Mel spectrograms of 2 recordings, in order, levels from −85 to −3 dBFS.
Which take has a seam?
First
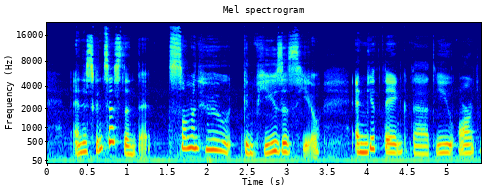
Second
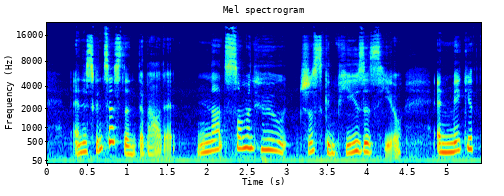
first; 4 cuts; at 1.1 s, 1.5 s, 2.4 s, 4.0 s

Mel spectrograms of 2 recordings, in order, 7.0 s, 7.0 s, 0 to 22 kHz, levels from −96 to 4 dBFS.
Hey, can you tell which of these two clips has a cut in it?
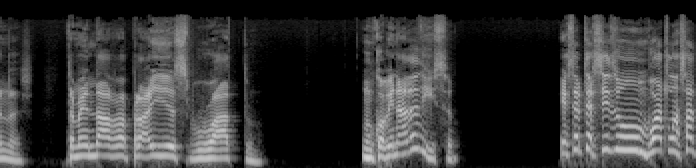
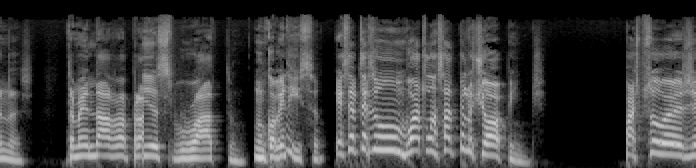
second; 5 cuts; at 1.4 s, 2.5 s, 2.9 s, 3.3 s, 3.7 s

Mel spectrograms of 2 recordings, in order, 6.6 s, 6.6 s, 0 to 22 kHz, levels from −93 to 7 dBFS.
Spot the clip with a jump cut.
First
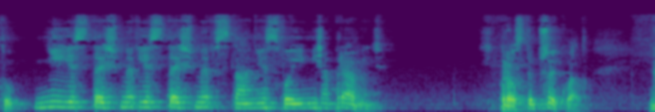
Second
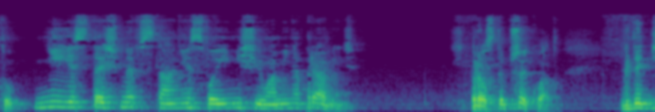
first; 2 cuts; at 1.4 s, 3.2 s

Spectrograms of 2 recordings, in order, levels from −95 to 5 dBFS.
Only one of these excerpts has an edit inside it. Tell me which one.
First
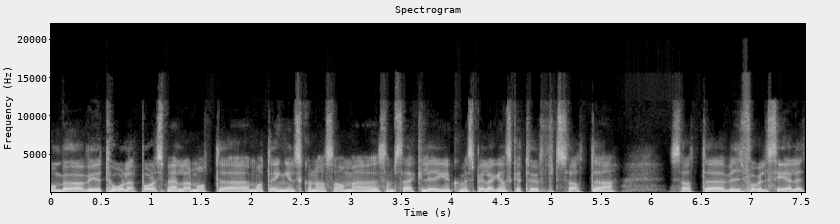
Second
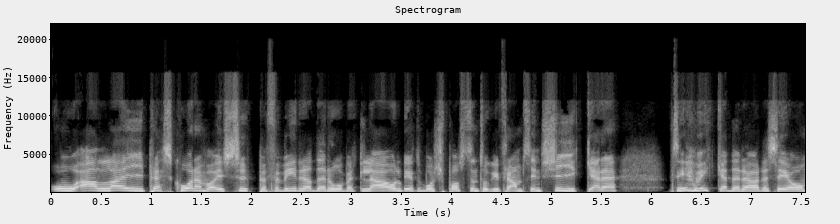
second; 2 cuts; at 3.5 s, 6.2 s

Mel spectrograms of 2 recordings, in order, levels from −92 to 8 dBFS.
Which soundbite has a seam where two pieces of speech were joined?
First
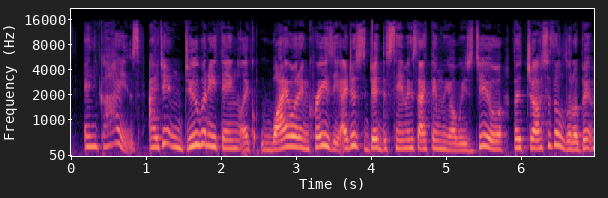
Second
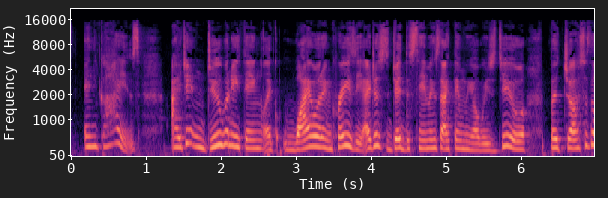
first; 2 cuts; at 1.0 s, 5.8 s

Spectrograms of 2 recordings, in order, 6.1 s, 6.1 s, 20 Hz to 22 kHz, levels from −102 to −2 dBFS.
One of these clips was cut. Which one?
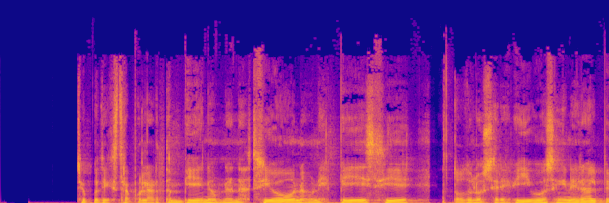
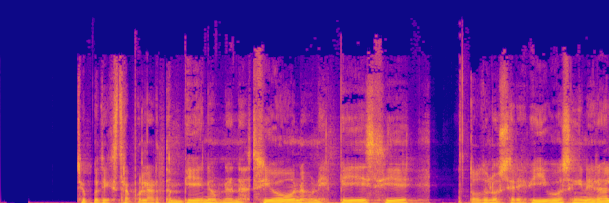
first; 1 cut; at 4.4 s

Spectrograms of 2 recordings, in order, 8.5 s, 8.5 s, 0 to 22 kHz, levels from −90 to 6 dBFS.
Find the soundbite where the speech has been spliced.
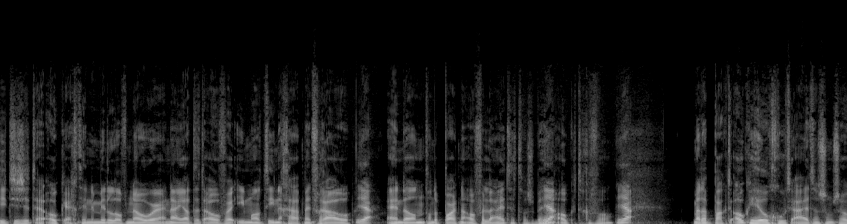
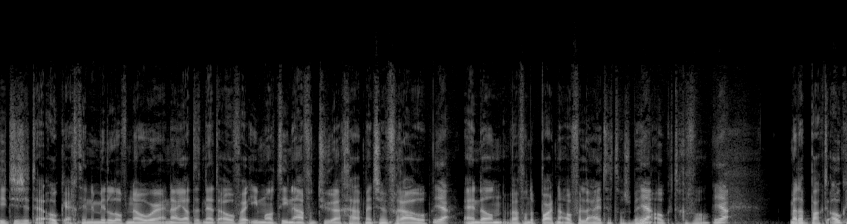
first; 4 cuts; at 2.0 s, 2.8 s, 3.1 s, 4.3 s

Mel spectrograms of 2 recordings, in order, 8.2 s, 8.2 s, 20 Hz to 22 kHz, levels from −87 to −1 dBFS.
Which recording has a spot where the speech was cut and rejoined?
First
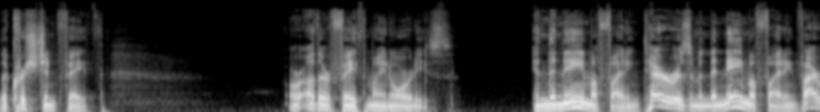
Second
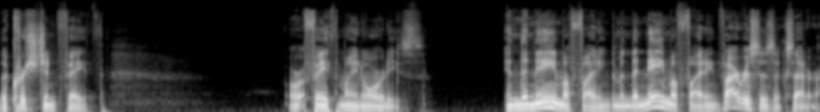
second; 2 cuts; at 3.0 s, 6.1 s

